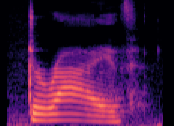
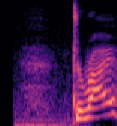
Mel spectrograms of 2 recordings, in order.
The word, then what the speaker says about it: derive: Derive. Derive has two syllables, derive, and the emphasis is on the second syllable.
